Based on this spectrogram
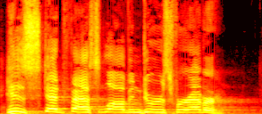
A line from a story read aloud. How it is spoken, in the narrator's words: the choir of priests shout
